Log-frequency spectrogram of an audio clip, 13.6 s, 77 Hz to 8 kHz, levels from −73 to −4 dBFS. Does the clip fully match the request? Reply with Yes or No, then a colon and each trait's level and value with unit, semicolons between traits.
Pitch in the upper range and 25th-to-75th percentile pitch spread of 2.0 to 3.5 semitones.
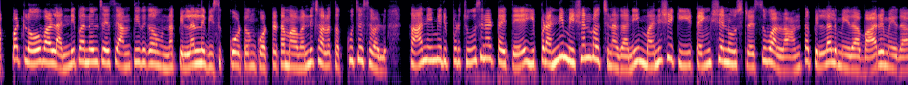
No: very high, 250 Hz; average, 4.2 semitones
